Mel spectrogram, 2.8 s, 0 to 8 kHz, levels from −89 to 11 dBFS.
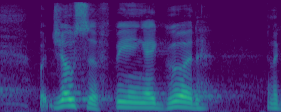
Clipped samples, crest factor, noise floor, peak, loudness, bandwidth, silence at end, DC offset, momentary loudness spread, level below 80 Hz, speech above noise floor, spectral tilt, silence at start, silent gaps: under 0.1%; 16 dB; -67 dBFS; -20 dBFS; -34 LUFS; 7.6 kHz; 0 s; under 0.1%; 16 LU; -72 dBFS; 33 dB; -5.5 dB/octave; 0 s; none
